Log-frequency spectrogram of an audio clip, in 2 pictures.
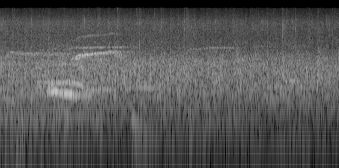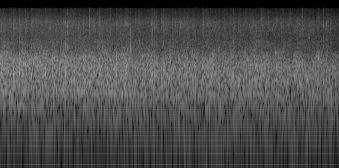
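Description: Audience applauding steadily at the end of a klapa song, loudest about a second in.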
